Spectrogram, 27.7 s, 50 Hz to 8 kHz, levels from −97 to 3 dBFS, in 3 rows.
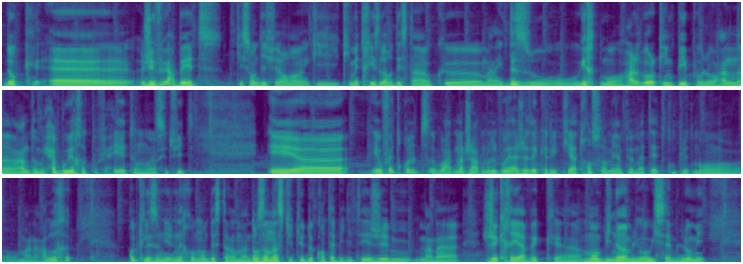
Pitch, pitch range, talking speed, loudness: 135 Hz, 120-145 Hz, 160 wpm, -22 LUFS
